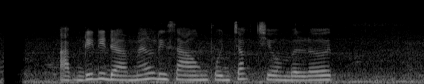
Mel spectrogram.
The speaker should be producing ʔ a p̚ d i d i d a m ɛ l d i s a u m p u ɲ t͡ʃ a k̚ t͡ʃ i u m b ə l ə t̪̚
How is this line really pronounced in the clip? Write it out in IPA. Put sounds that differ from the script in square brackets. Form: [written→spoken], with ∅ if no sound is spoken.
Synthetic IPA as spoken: ʔ a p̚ d i d i d a m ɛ l d i s a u [m→ŋ] p u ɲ t͡ʃ a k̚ t͡ʃ i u m b ə l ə t̪̚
